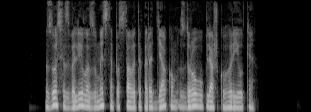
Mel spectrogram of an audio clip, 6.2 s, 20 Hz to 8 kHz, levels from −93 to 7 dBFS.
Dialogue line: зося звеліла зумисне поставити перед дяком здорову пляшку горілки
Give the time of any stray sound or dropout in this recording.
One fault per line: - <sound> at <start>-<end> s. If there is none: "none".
none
